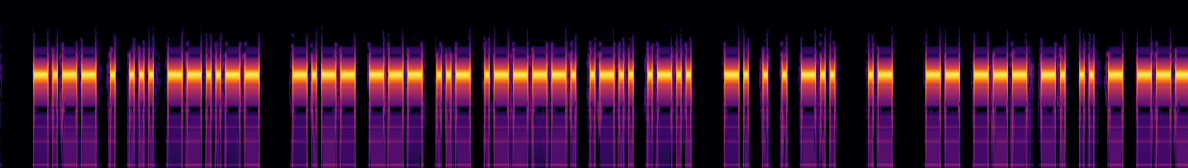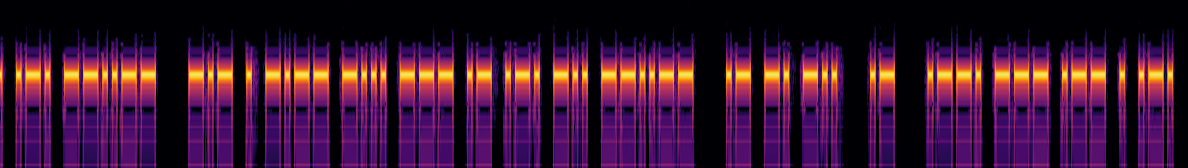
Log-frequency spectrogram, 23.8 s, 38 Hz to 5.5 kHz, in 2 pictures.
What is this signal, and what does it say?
Morse code, heard as a keyed tone, about 25 wpm, 600 Hz. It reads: YES, YOU'LL NEED A MONITOR, KEYBOARD, AND A POWER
